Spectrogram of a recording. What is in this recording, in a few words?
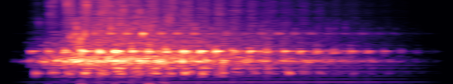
Oscillating Sci-fi Transition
